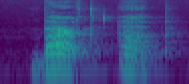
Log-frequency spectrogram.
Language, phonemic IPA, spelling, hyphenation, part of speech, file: Dutch, /ˈbaːrt.aːp/, baardaap, baard‧aap, noun, Nl-baardaap.ogg
- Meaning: 1. the lion-tailed macaque (Macaca silenus) 2. someone with a (large) beard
